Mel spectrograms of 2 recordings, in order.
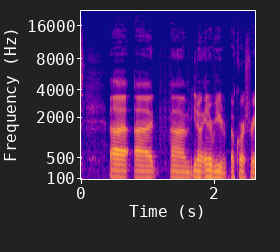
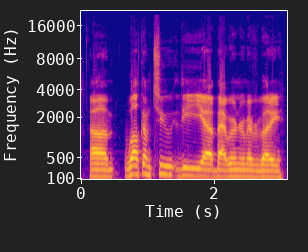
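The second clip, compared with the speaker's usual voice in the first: show host intro; 6 dB louder than usual. Acted. Host formally opens show.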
